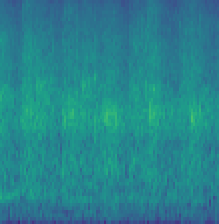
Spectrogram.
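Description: A church congregation claps at a harvest festival service, steady dense applause carrying evenly at moderate volume with no voices on top.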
